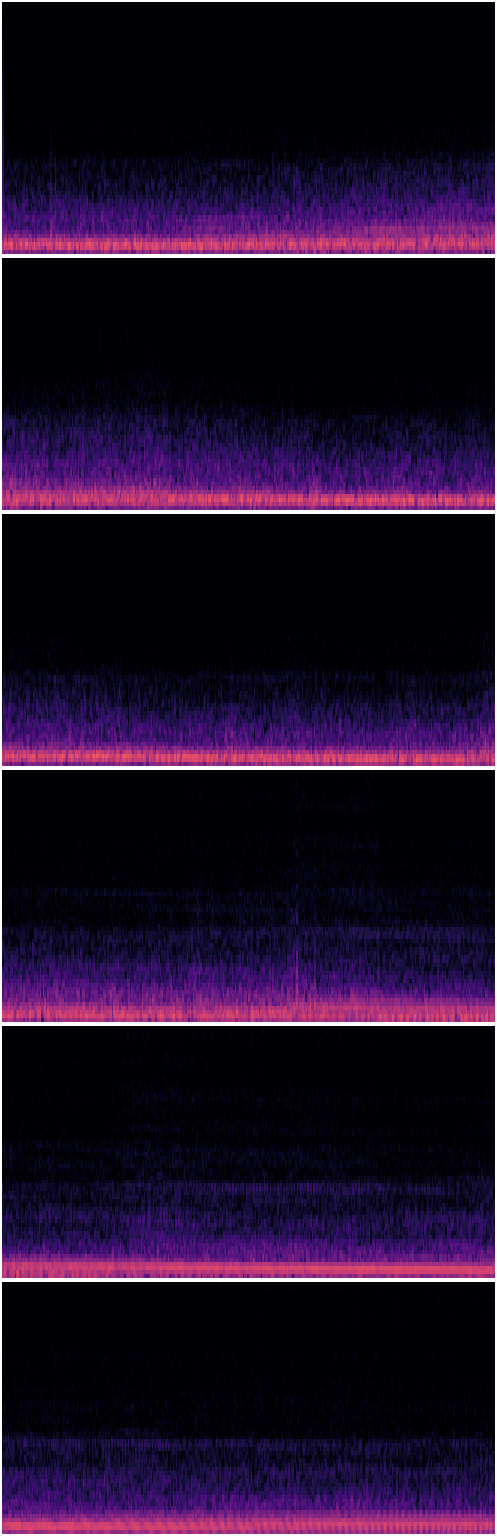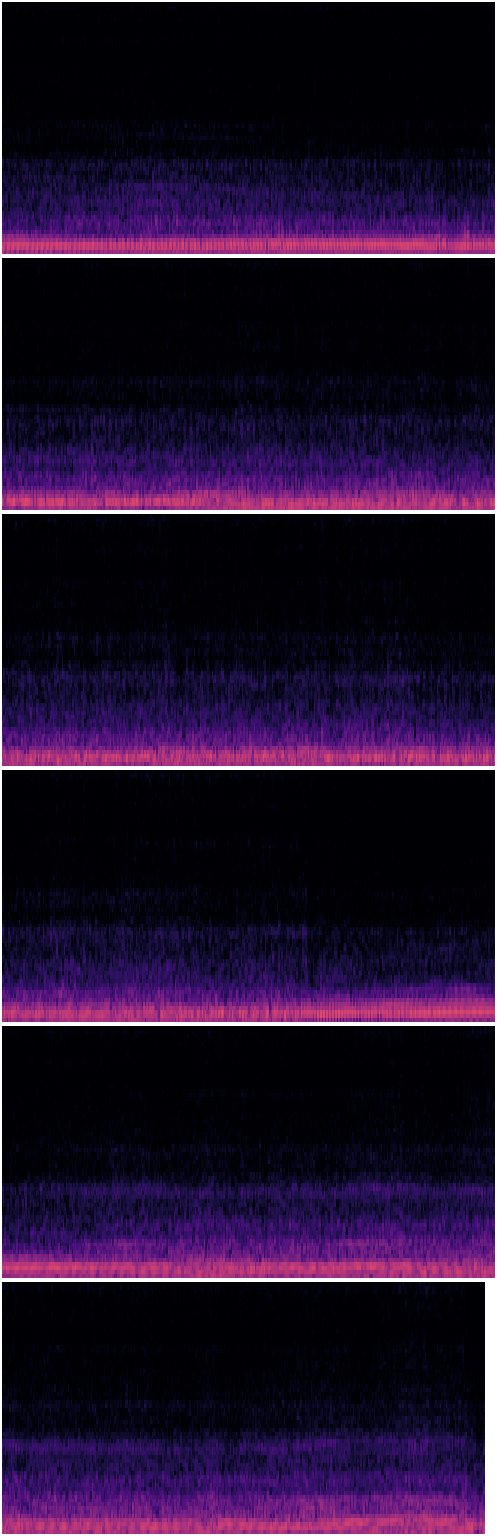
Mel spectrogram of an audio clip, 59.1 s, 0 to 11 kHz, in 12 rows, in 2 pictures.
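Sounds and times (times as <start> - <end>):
wind and road noise: 0.0 - 59.0
motorcycle engine running: 11.9 - 59.0.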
